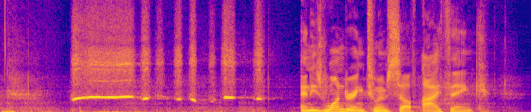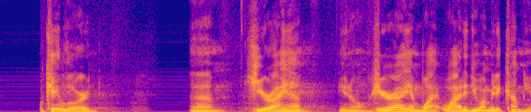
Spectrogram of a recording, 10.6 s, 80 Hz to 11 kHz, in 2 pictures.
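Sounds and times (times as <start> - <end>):
person whistling a tune: 0.7 - 2.7
speech: 3.0 - 4.9, 5.8 - 6.4, 7.2 - 10.6.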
